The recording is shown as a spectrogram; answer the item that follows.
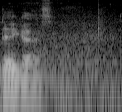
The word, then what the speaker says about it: Degas: It's the British version, and his name is Rupert Degas, or Degas. He pronounces it Degas.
